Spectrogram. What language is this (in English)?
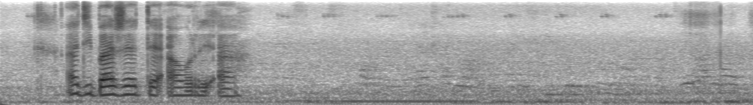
Southern Sotho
